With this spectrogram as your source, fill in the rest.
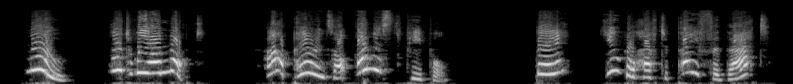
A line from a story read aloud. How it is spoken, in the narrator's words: When the young wrens heard that, they were frightfully angry and screamed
